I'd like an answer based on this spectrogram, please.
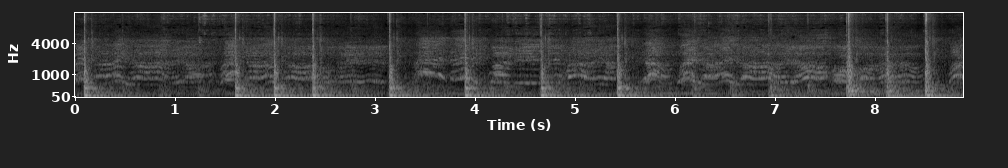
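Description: A powwow drum group singing together in loud, high voices over a large hide-headed powwow drum struck in unison with drumsticks. The beats fall a little under a second apart, with two quicker runs of three strokes.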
